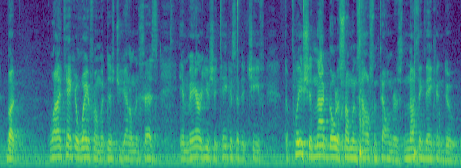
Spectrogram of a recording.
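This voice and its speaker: A man talks at a fairly quick pace. Room echo is audible, along with noticeable background noise. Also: medium pitch for a man, ordinary pitch variation. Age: old. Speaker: council member. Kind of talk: city council meeting discussion. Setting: council chambers.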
